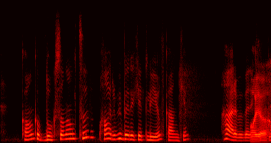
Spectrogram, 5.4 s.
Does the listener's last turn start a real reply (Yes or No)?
No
